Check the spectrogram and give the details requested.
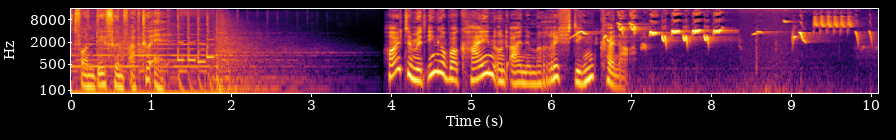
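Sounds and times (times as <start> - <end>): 
speech: 0.1 - 1.4, 4.0 - 7.2
nightingale singing: 6.0 - 10.0.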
